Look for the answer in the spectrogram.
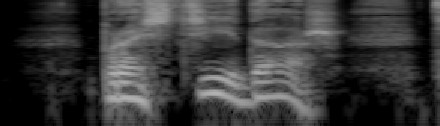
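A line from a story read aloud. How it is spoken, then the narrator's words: Quiet apology. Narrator (Russian): Тихо вымолвил Сташевич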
